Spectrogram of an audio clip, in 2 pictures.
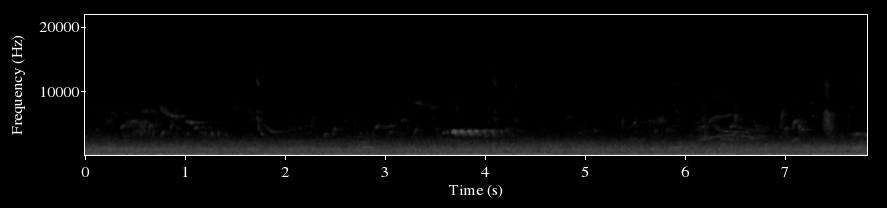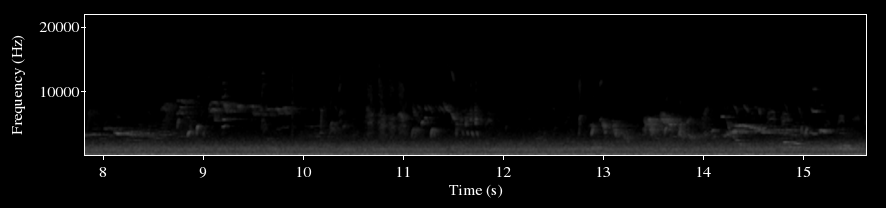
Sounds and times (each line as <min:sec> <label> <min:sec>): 0:00.0 Small birds move through the trees and bushes 0:15.6
0:00.0 traffic noise 0:15.6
